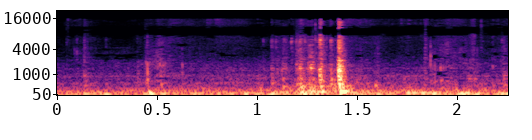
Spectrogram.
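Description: Steady low rumble of a car's cabin, with one brief short sound a little after halfway.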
